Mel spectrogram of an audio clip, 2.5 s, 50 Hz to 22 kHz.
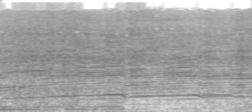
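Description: A Formula One race car in the F1 2019 video game holds a steady high engine whine with small pitch shifts, continuous and fairly close, with no talk over it.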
